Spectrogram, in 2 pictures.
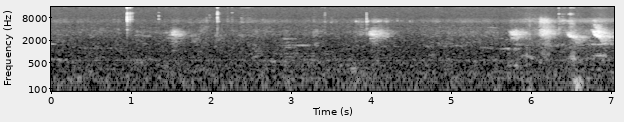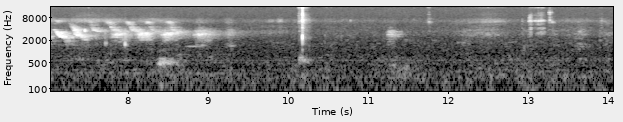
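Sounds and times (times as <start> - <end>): bird chirping: 0.6 - 2.2, 2.8 - 9.4.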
